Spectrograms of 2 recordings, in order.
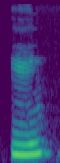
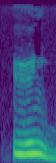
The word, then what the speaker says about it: une: Next, une gare. Again, when you pronounce the une, it's as if you're pronouncing in while your lips are prepared for the pronunciation of O.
